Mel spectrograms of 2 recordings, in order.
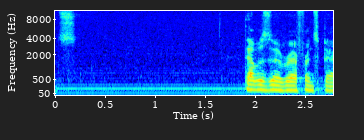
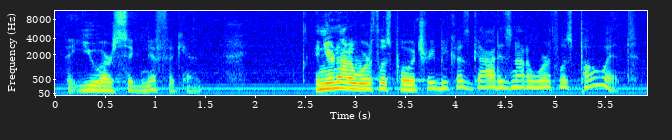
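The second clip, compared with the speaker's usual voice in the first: usual speaking voice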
